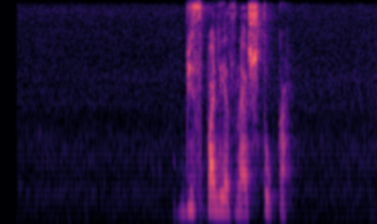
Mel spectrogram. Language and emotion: Russian, angry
